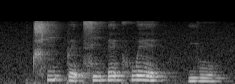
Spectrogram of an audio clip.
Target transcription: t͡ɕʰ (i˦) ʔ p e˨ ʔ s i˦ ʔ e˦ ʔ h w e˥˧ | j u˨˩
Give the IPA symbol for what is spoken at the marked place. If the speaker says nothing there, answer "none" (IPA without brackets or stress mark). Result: i˦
